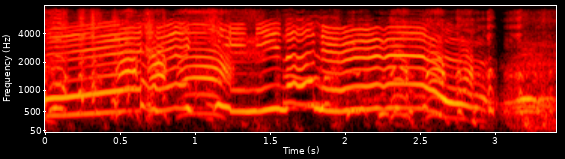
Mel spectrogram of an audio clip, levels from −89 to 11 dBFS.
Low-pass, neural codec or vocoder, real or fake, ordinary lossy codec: 7.2 kHz; none; real; none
